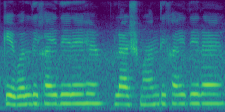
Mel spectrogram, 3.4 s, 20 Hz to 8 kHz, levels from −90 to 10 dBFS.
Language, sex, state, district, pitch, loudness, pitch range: Hindi, female, Maharashtra, Pune, 245 Hz, -14 LUFS, 235-250 Hz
